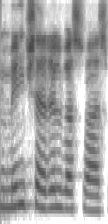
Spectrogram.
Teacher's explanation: نون ساکن کے بعد جب شین آئے تو نون ساکن کی آواز کو چھپا کر پڑھتے ہیں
